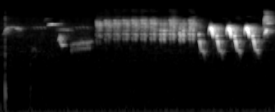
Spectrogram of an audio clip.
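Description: Eurasian blackcap: a thin high whistle and short chattering notes, then a fast trill ending in three loud, clear descending whistles in under three seconds.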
